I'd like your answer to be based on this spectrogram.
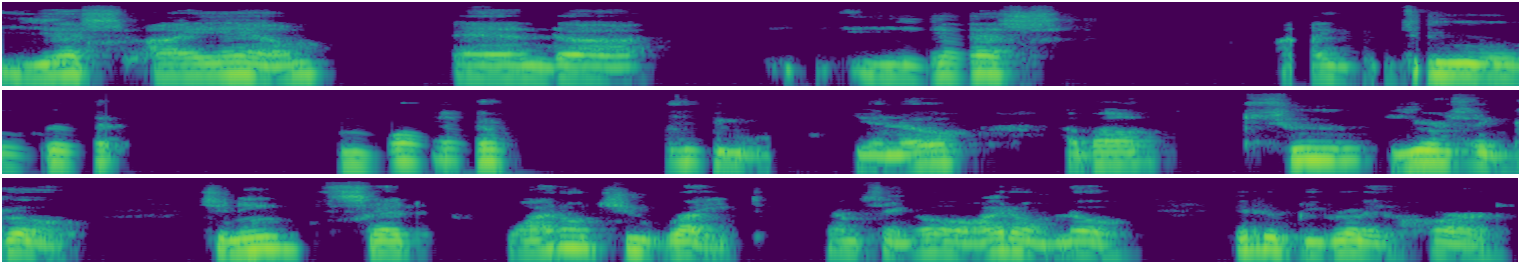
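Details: Aphasia after stroke in an adult man, with words not flowing and difficulty with instant word choice.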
